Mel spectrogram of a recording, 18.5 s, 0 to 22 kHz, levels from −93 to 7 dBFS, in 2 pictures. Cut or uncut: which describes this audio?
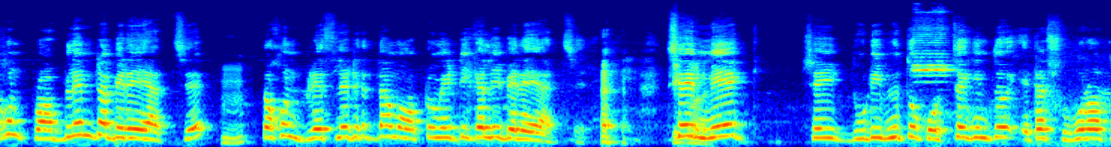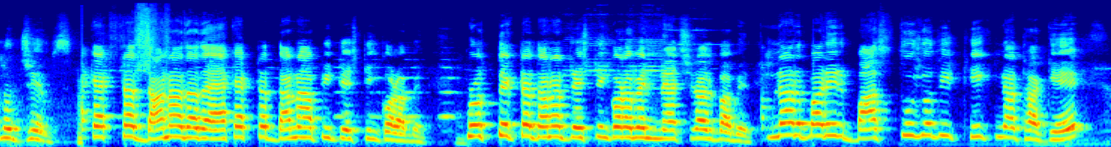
cut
